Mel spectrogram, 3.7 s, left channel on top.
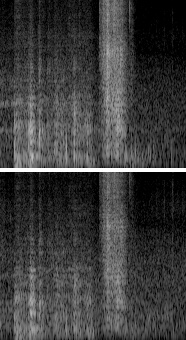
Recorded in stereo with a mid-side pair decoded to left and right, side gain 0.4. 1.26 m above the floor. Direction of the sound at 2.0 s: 60° left.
